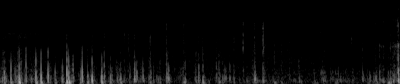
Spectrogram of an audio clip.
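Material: Silicone.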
